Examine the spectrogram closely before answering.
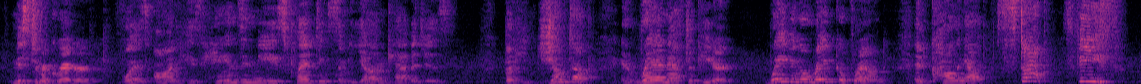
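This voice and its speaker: The voice has an upbeat, playful tone and moves at a very slow pace. Background noise is noticeable throughout. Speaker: drag queen storyteller. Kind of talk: children's story reading.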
